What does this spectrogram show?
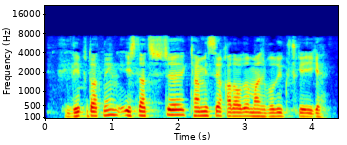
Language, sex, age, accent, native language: Uzbek, male, 25-34, Navoiy, Uzbek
